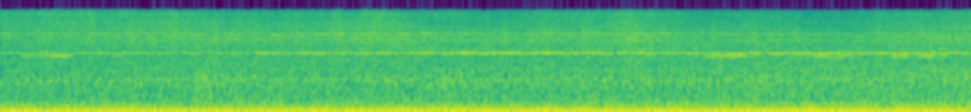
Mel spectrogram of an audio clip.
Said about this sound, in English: Now, before we talk about car parking building, uh, with all the works that are happening there, this is what it sounded like yesterday afternoon outside people's homes.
